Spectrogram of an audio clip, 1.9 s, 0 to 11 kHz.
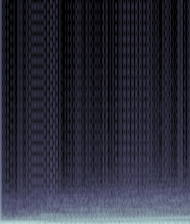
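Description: A 2021 Jeep Wrangler Rubicon 392 V8 with performance exhaust rumbles loudly from inside the cabin, a deep, steady growl with rising engine tones as it revs.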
